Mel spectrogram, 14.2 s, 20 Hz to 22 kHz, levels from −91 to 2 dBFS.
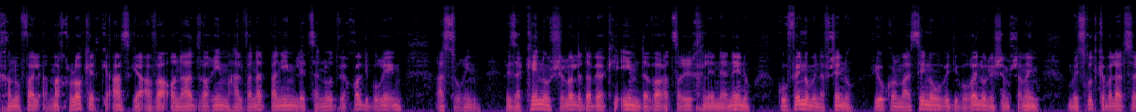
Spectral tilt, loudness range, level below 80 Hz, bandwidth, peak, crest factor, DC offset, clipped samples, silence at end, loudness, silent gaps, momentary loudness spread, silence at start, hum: -5.5 dB/octave; 3 LU; -62 dBFS; 19 kHz; -24 dBFS; 18 dB; under 0.1%; under 0.1%; 0 s; -42 LUFS; none; 7 LU; 0 s; none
